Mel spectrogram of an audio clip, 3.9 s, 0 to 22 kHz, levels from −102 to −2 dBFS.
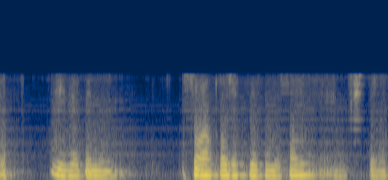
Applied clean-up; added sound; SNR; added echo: neural separator model SepFormer DNS4.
